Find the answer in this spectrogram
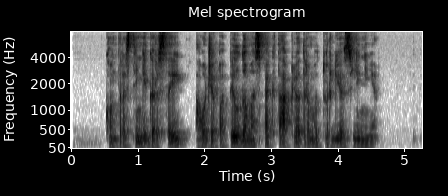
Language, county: Lithuanian, Klaipėda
